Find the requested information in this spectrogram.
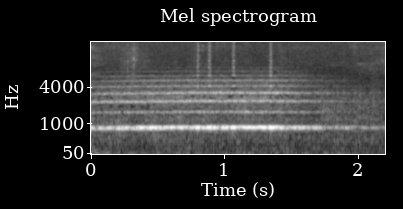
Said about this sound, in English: that's the train the Dartington train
